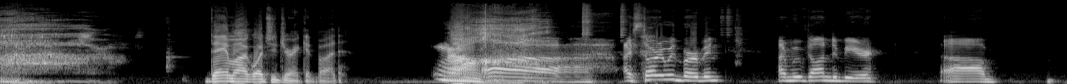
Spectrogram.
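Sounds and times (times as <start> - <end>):
person burping: 0.0 - 1.2, 4.4 - 6.2
speech: 2.1 - 3.6, 4.3 - 8.8, 9.4 - 10.6.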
